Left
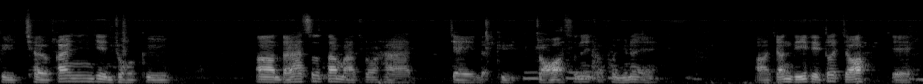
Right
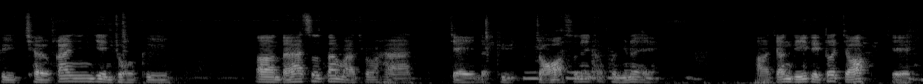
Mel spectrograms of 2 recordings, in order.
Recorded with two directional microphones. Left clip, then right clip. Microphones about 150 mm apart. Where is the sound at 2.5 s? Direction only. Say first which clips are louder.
Left 1 dB; 15° left (ahead or behind).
